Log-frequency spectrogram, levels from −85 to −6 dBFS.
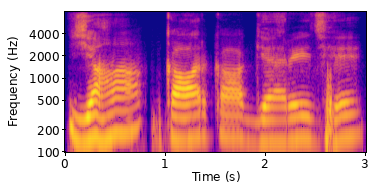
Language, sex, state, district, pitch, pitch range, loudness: Hindi, male, Telangana, Hyderabad, 150 Hz, 140-160 Hz, -17 LUFS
